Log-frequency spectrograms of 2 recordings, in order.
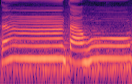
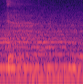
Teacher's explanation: Makhraj nun dengan ta berdekatan. Tantahu, nun ujung lidah menyentuh langit-langit bagian depan bawah gusi. Ta ujung lidah menyentuh gusi atas, maka dia berdekatan, namanya ikhfa aqrab.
